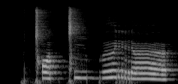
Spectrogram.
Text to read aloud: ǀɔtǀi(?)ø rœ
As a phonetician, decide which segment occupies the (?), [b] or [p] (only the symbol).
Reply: b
